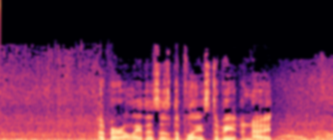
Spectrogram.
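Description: A motorcycle engine revs nearby as another rider pulls alongside.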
